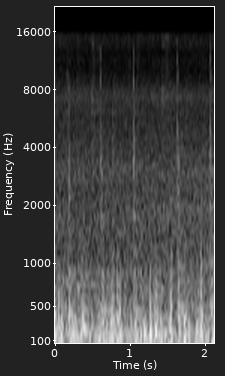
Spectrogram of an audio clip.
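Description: Loud, steady rumbling wind noise buffeting the phone's microphone, with frequent small crackles through it.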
